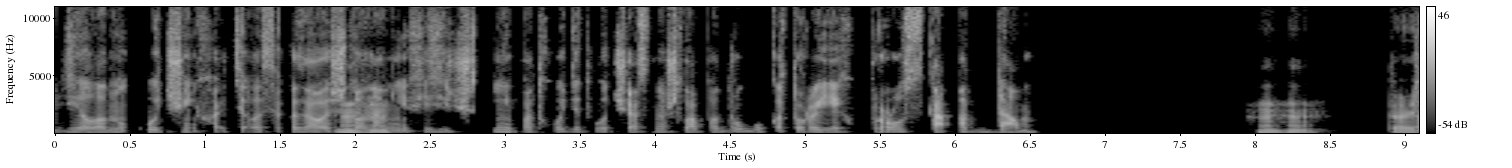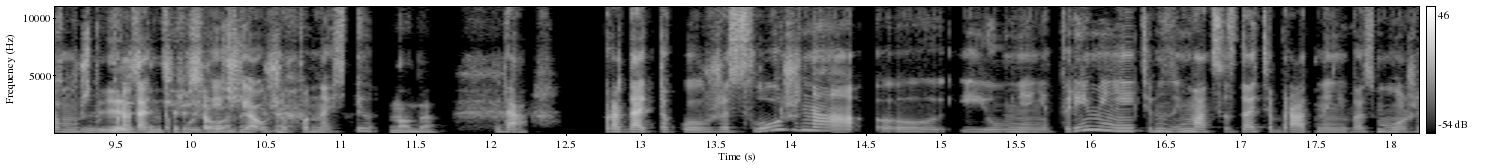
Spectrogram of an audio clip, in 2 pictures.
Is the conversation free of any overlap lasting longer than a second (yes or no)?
no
